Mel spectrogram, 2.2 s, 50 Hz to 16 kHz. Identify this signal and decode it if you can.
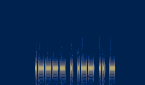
Morse code, heard as a keyed tone, about 44 wpm, 700 Hz. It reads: 1EWIT
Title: Five Challenging Letter-Number Combinations 45wpm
